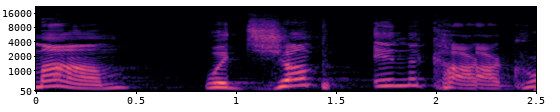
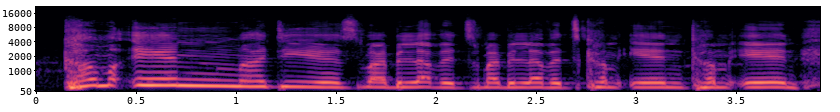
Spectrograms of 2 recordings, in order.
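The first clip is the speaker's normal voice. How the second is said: slow, fake, put-on British accent; 5 dB louder than usual. Retelling how mom welcomed strangers to the table, imitating mom's British accent. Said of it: "Speak with a British accent".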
